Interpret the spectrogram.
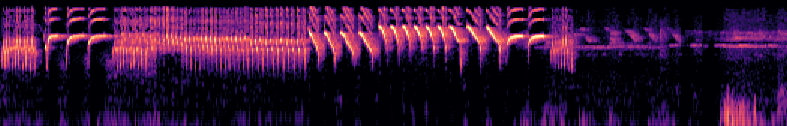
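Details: White canary song with rapid rolling trills, then a run of sharp descending whistled sweeps repeated about once a second, ending in a thin sustained tone and a few low rustling sounds.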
